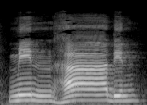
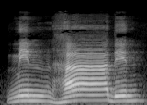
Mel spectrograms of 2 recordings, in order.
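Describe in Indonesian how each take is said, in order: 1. Bunyi n itu jelas dan singkat. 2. Bunyi n itu jelas dan singkat.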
